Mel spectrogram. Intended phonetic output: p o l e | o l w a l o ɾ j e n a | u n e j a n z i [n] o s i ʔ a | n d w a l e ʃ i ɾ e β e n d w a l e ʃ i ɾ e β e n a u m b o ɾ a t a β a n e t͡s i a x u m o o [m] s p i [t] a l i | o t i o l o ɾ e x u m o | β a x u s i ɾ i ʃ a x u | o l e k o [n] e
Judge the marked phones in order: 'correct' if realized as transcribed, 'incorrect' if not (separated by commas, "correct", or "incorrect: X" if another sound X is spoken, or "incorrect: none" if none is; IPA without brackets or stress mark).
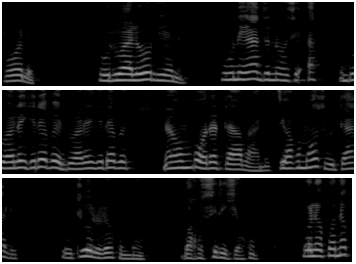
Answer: correct, incorrect: none, correct, correct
